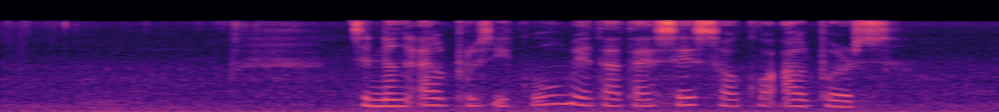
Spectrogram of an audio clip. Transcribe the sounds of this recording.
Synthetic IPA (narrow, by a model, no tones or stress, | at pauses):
d̥ʒ̥ə̤nəŋɛ̰lb̥ɾʊsikumet̪at̪ɛsɪsɔkɔʔalb̥ərs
